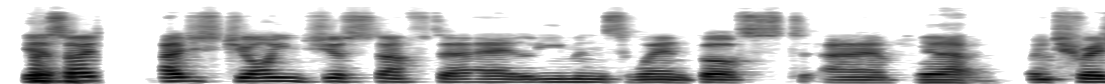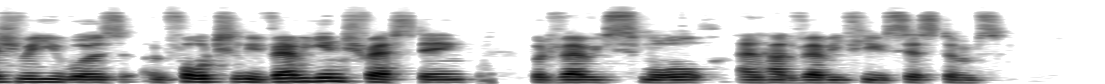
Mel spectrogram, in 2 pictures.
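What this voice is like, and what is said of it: Northeast England accent. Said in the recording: “you can probably work out from ... accent today, but you're up from the northeast of England”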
